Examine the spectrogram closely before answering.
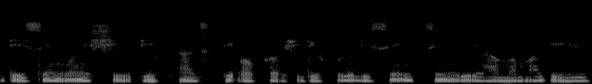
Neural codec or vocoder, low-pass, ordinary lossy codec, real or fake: none; none; none; real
